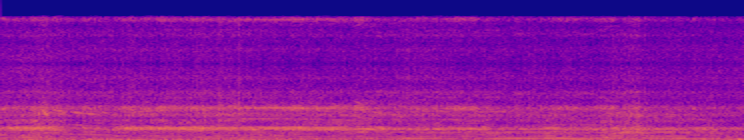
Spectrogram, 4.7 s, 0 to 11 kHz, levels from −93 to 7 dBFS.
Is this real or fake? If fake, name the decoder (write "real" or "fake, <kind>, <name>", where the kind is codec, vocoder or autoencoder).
real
